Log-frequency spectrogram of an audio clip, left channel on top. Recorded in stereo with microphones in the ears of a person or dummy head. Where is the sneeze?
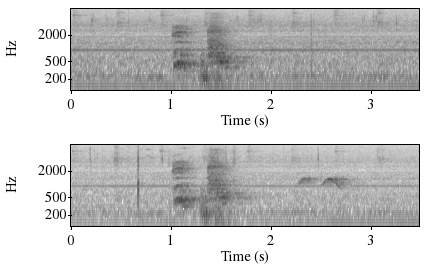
25° left (ahead or behind), 3.5 m.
